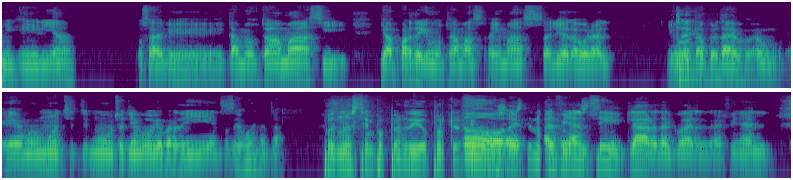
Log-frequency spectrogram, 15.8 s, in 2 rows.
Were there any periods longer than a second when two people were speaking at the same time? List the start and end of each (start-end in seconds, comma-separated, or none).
12.5-13.9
